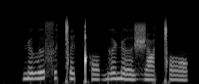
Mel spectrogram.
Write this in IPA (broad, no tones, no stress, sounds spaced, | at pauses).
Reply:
ɳ ə l ə s ə ǀ ɛ ǃʰ ɔ ɡ ɜ ɳ ɜ ʒ ɑ ǀ ɔ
